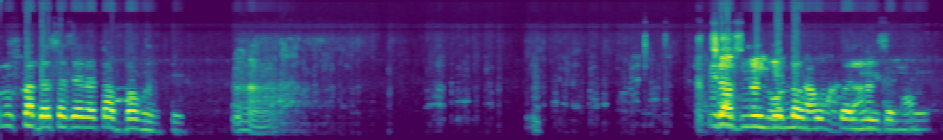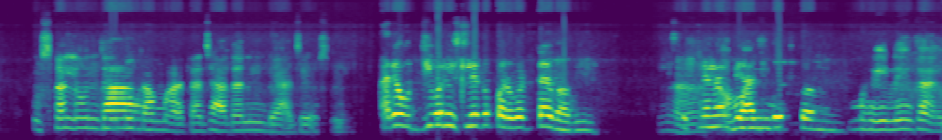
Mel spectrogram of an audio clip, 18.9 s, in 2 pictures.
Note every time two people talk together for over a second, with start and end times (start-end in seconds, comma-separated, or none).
7.1-9.1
